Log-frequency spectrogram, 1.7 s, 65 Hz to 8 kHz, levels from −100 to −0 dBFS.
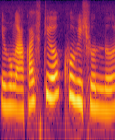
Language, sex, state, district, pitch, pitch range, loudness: Bengali, female, West Bengal, Malda, 225 Hz, 195-280 Hz, -15 LUFS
